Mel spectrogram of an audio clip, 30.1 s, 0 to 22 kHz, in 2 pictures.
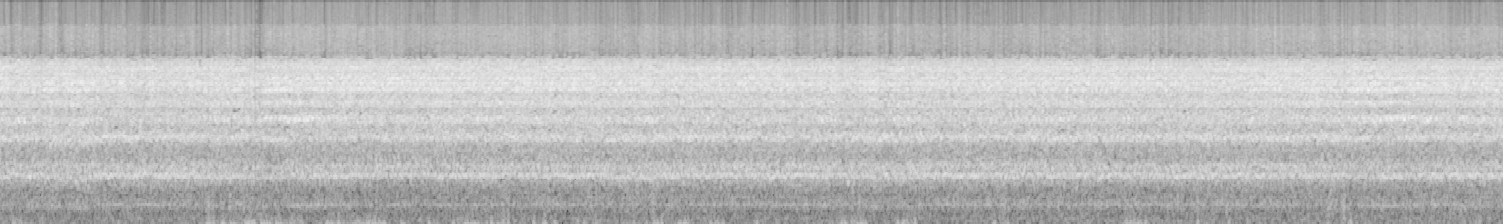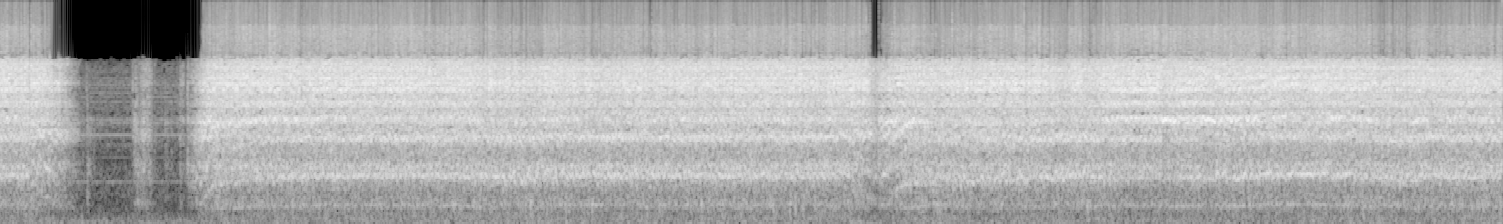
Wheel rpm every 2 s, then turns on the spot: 230, 230, 230, 230, 230, 230, 230, 140, 100, 230, 230, 200, 200, 220, 230.
none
